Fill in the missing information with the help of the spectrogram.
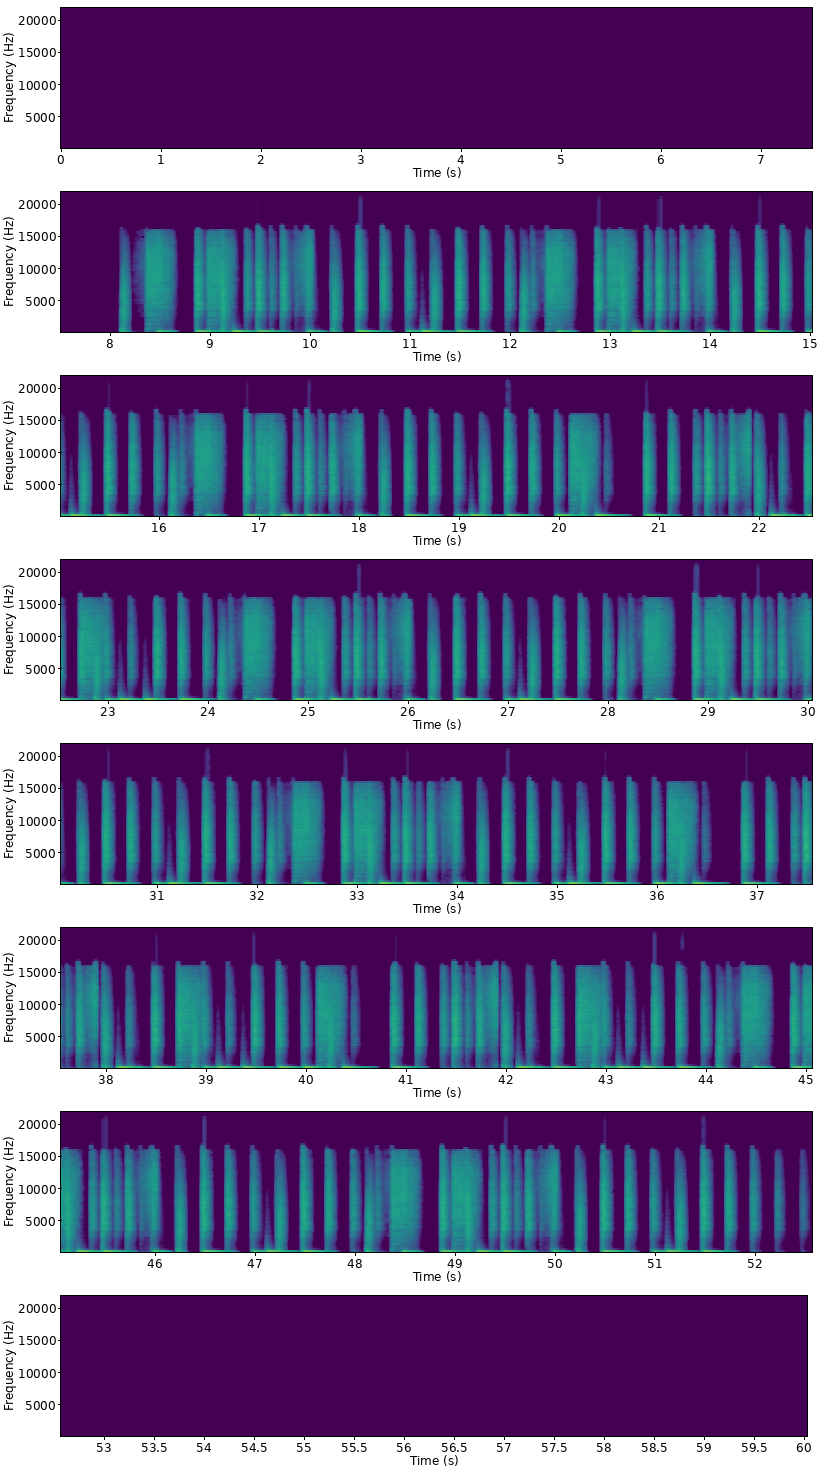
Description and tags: gitan-drums
drums, full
